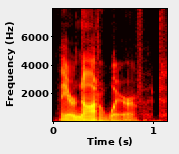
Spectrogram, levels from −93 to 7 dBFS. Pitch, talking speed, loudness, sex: 85 Hz, 315 wpm, -20 LUFS, male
